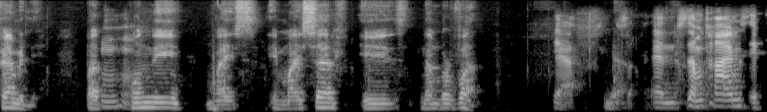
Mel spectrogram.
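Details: Real adult male with aphasia, cause not stated; aphasia.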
